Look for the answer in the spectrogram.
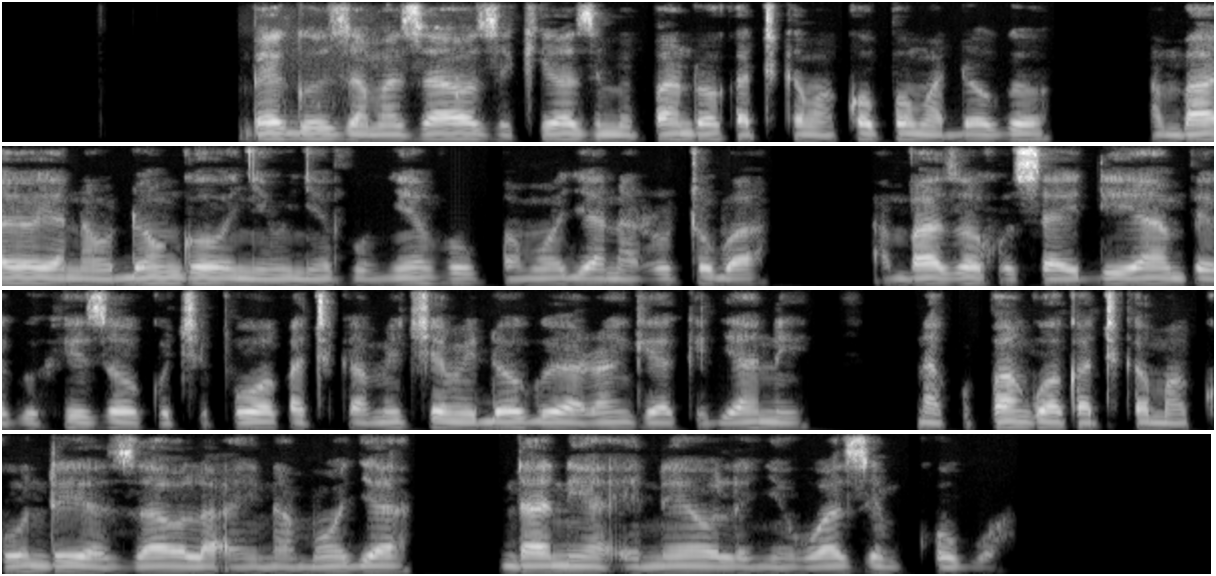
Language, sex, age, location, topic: Swahili, male, 25-35, Dar es Salaam, agriculture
